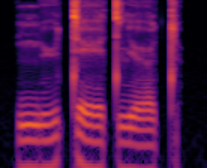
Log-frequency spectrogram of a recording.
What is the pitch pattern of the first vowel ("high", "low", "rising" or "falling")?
rising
